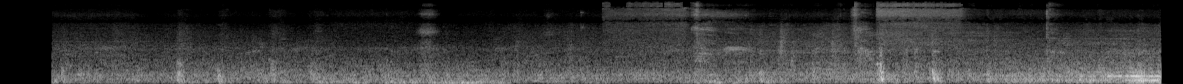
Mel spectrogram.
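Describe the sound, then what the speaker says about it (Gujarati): A train rolls into a busy railway station in Mumbai, a continuous loud rumble with rhythmic clickety-clack of wheels, squeaks and crowd noise, building toward the end. "હાલો તો હવે ટ્રેન અમારી આવે, ટ્રેન ને ગોતીએ."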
